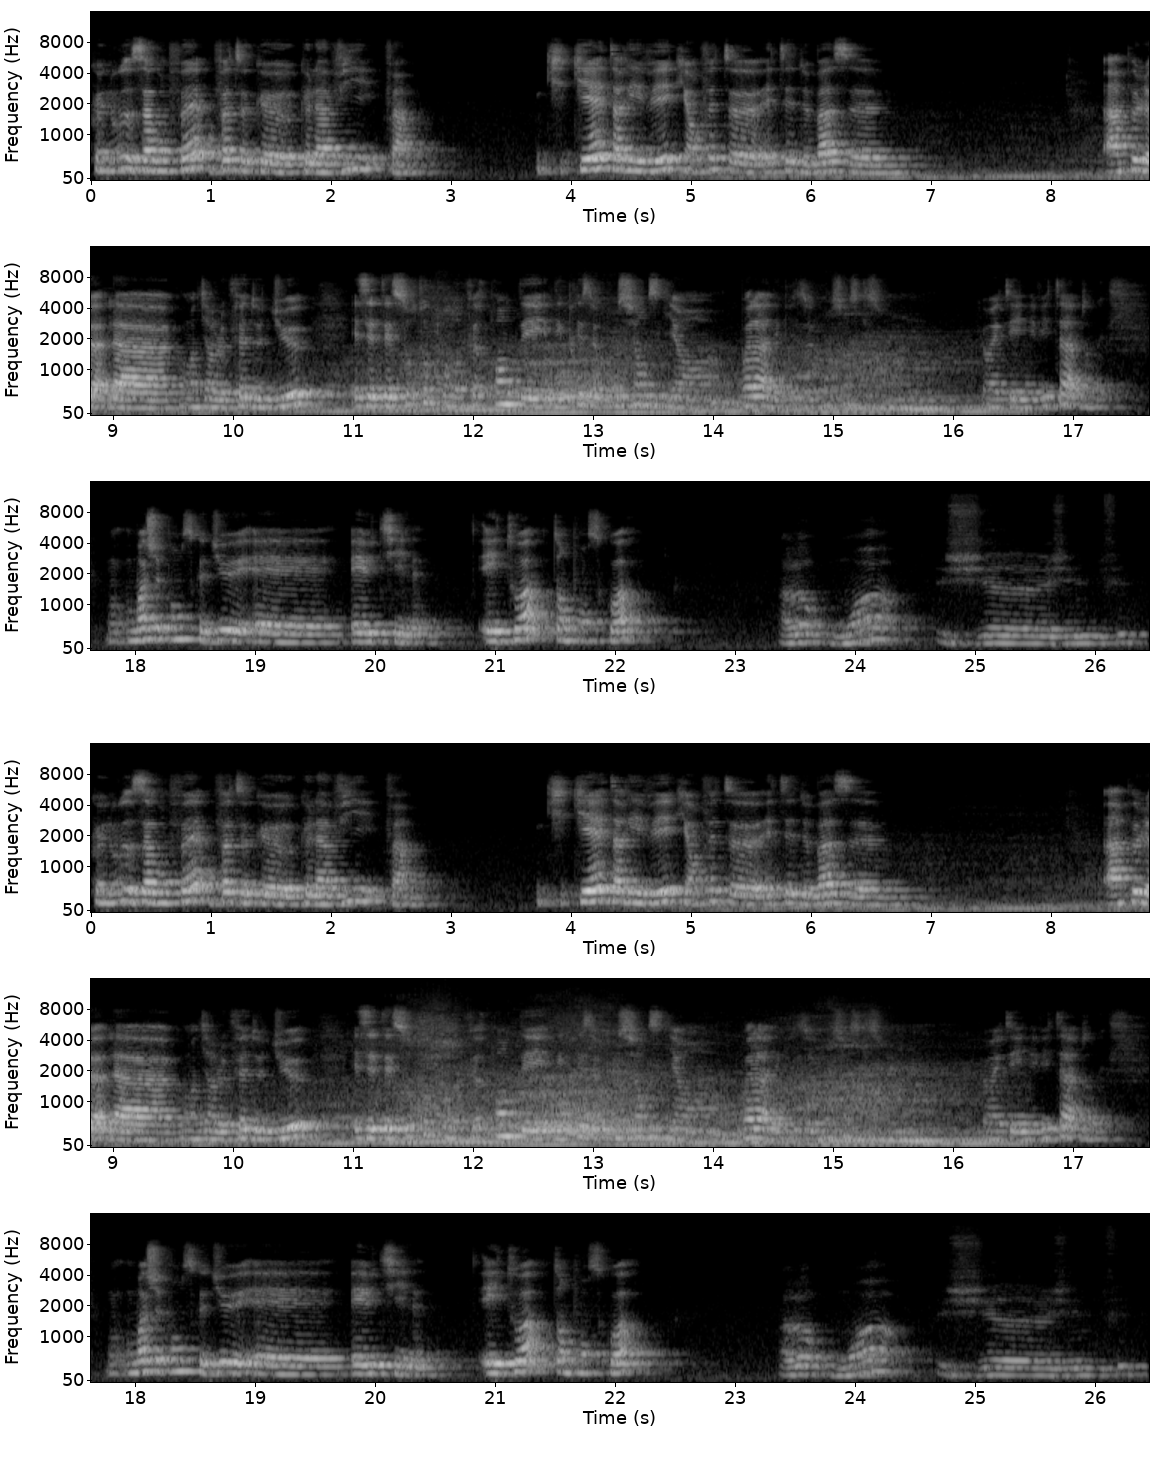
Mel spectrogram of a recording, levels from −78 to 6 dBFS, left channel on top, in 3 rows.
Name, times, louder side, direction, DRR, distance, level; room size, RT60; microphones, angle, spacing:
voice 1, 0.0-2.7 3.7-6.7 8.4-15.9 16.2-20.4 20.9-22.1, right 1 dB, 15° left, 0 dB, 0.4 m, -25 dB
Motorcycle, 4.2-16.7, right 2 dB, 80° right, 0.3 m, -33 dB
voice 2, 23.4-24.4 24.7-26.3, equal, 55° left, 0 dB, 0.8 m, -33 dB
3.0 x 2.1 x 2.5 m, 0.76 s
head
